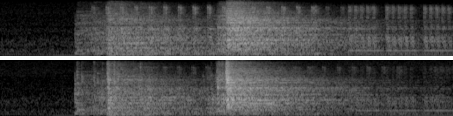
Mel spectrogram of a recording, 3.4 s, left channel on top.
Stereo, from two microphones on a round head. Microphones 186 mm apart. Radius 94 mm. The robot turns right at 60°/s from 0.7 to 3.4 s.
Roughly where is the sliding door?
Right.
